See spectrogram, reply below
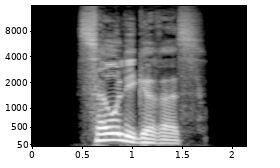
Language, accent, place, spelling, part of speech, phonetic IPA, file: German, Germany, Berlin, souligeres, adjective, [ˈsəʊlɪɡəʁəs], De-souligeres.ogg
- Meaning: strong/mixed nominative/accusative neuter singular comparative degree of soulig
